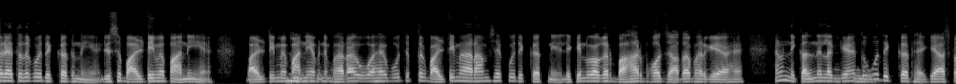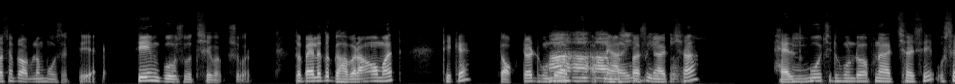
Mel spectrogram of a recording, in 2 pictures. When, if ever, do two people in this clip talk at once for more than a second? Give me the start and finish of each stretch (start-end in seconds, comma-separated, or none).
15.1-16.4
